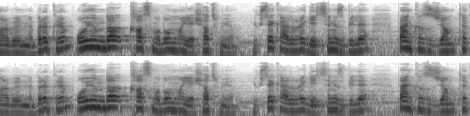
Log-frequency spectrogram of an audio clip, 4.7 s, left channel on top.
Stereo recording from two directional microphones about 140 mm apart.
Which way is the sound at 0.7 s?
20° left (ahead or behind).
